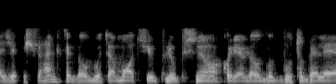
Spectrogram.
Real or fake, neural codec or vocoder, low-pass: real; none; 5.4 kHz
